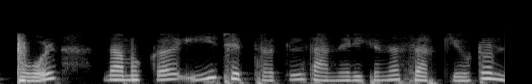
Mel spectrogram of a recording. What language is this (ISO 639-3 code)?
mal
